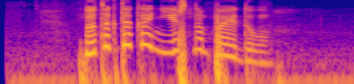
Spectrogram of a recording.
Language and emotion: Russian, positive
